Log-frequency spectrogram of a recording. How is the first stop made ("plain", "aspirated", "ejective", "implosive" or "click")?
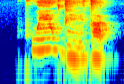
aspirated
